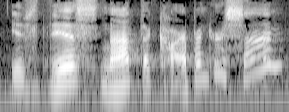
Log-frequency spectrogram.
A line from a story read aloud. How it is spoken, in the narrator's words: the people murmured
